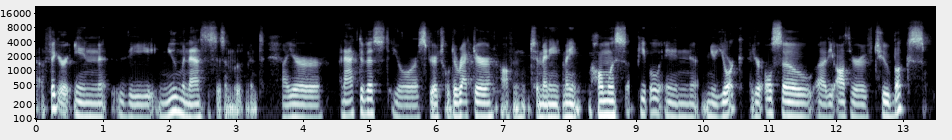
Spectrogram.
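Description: A man hosting a podcast, introducing a guest and asking questions in a relaxed way, often saying "uh". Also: lowish voice, measured pace, hardly any pauses. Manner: relaxed, with frequent "uh"s. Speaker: podcast host and interviewer.

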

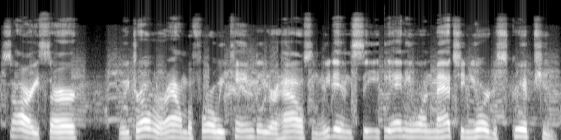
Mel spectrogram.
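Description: A man acting a dismissive police officer, drawn-out and condescending, in an amateur audio drama. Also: fairly high pitch, fairly even intonation, noisy background, lightly acted. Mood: apologetic, dismissive. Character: dismissive male police officer, dryly polite, useless.

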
